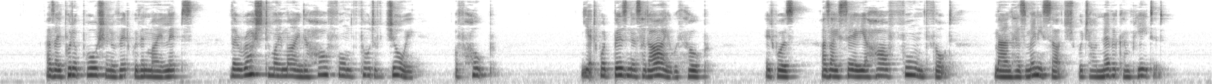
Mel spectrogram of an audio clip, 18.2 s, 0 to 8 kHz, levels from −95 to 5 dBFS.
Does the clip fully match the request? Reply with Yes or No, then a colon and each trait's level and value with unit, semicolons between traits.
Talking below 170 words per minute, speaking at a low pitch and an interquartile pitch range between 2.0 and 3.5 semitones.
No: average, 150 wpm; high, 190 Hz; narrow, 2.6 semitones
